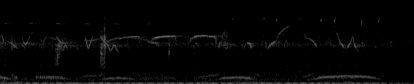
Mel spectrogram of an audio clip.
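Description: Faint birdsong: small birds chirping and twittering, over a string of low, repeated arched calls.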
